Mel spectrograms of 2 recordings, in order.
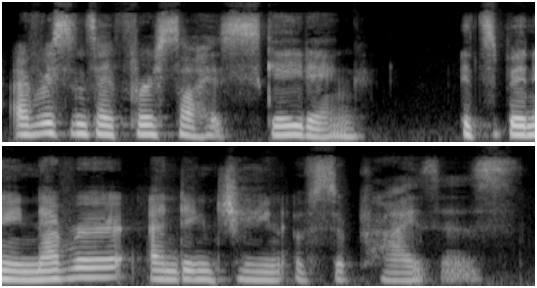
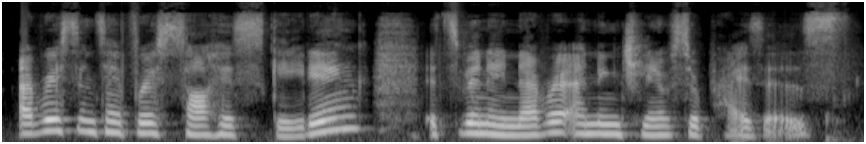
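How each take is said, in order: First: The voice falls at the end. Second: The voice rises at the end.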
